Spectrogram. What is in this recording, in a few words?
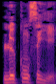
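"Le conseiller", French; Le conseiller (m.)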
